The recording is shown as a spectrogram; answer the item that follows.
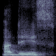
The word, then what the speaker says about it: Hades: since Hades is the place for the dead Hades correct pronunciation since Hades is is the place of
